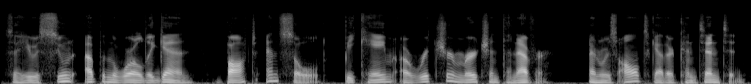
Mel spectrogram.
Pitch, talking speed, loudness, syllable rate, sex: 100 Hz, 175 wpm, -22 LUFS, 5.1 syllables/s, male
